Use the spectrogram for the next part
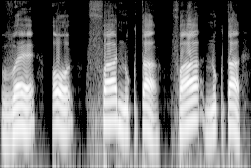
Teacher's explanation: हम बोलते हैं दंत ओष्ठ यह भी एक से अधिक यानी दंत और ओष्ठ से बोले जाते हैं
